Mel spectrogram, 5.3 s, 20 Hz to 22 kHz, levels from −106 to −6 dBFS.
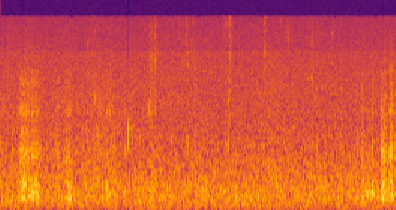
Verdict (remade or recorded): recorded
